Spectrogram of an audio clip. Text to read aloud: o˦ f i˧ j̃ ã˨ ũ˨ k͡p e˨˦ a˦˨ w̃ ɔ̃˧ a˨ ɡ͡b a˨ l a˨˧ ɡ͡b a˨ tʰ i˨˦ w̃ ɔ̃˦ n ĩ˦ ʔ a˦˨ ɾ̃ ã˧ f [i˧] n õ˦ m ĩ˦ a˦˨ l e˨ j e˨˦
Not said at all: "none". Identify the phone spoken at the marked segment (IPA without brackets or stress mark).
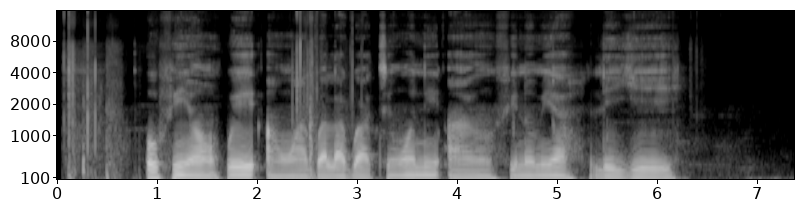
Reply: i˧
